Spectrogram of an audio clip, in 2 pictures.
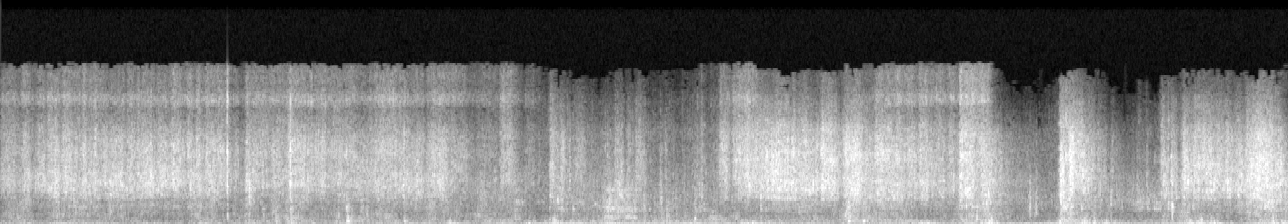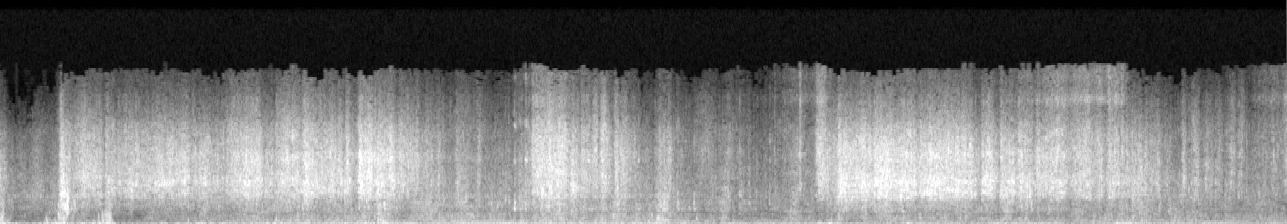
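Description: Mountain bike riding fast down a rough dirt trail: wind buffeting the camera microphone with tyre noise, and the bike knocking and rattling over bumps, most heavily from about eight to ten seconds in.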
